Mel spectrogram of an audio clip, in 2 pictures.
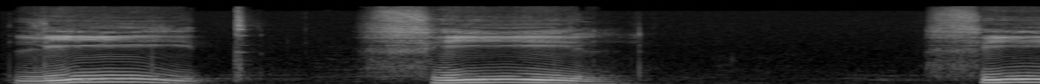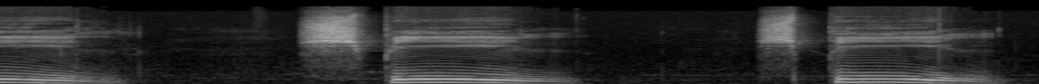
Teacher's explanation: لدينا ايضا مقطع الاي والاي ينطقوا على انهم اي كمقطع طويل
